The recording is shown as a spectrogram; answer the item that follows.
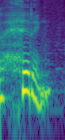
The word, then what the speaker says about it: hitting: 者是警察 police 的时候我们说的一定是 someone is hitting me 而不是 hitting on me 这一点千万要注意还有我们今天提到的其他的几个单词 heading towards heading H-E-A-D-I-N-G heading 朝某个方向而去和 heating H-E-A-T-I-N-G heating 暖气 heading, heating 和 hitting, H-I-T-T-I-N-G, heading, heating, hitting. 这三个单词要把它区分开来的话元音发音是至关重要的也是唯一一个从听力上能够把这三个单词区分开来的一个办法。所以标准的元音发音相当重要。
